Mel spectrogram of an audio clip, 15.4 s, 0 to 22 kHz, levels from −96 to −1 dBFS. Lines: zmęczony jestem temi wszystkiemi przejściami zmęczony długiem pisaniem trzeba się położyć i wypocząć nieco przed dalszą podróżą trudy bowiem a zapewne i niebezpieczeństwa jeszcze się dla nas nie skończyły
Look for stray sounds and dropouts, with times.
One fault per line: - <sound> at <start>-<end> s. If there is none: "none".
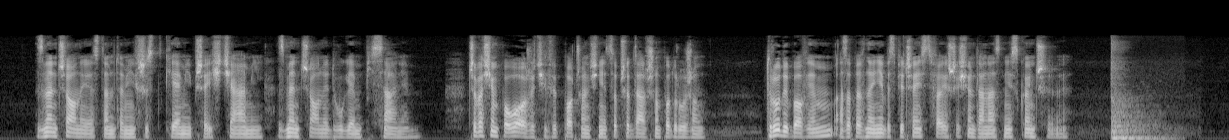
- thud at 13.9-14.8 s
